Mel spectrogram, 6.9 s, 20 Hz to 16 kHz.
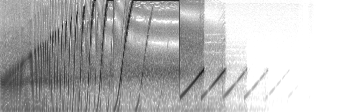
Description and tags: Trap Digital Shot 10 A million bubbles
Bubbly computer riser sound effect
trap, effect, sound-fx, sound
